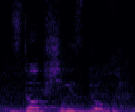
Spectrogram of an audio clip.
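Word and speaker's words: Zdob și Zdub: How do you say it again, Rosie? Zdob Shizdub.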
